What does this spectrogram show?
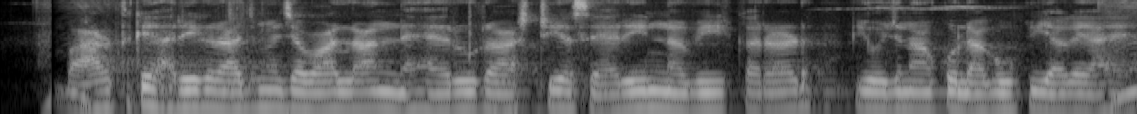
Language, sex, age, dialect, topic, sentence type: Hindi, male, 18-24, Kanauji Braj Bhasha, banking, statement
